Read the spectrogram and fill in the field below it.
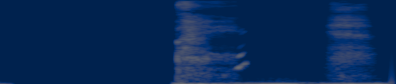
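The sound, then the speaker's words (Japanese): A long, breathy yawn that starts abruptly after a stretch of silence, with a brief pause before a second exhaled breath trails off, fairly loud. “お兄さん、あくび大きすぎ。”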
